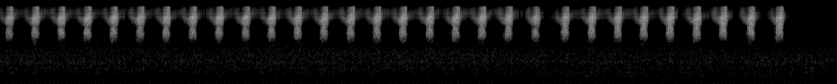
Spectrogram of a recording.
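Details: Club-legged grasshopper stridulating at Leogang, Austria, 5 September 2023: a long run of nearly thirty loud, crisp rasping pulses at a brisk regular beat, ending abruptly near the close and leaving near silence.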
